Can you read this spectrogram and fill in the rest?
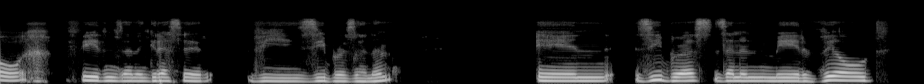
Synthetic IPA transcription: oɪχ | fiːdn̩zɛnənɡɾɛsəɾ | viːziːbɾəszɛnən | ɪn | ziːbɾəszɛnənmeːɾvɪlˠd

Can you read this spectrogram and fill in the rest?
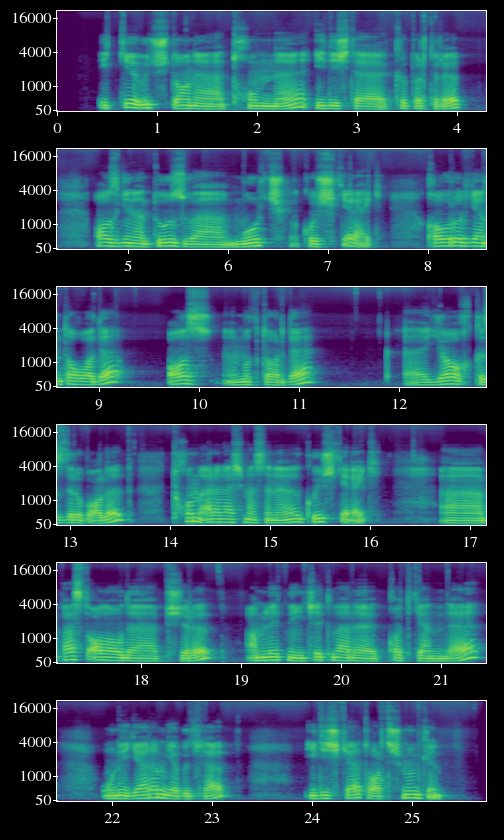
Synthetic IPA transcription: ɪkʲʰːɪʊt͡ʃt̪ɒnat̪ʰʊ̥χʊmnɪed̪ɪʃt̪ʰakʲʰɵpɪɾt̪ʰɪɾɪp̚ | ɒzɡʲɪnat̪ʰʊzvamʊɾt͡ʃqʰoʃɪ̥ʃkʲʰe̞ɾa̰kʲ | qʰɒwʊɾɪlˠɡʲant̪ʰɒʁwɒd̪a | ɒzmɨqt̪ɒɾd̪a | jɒʁqʰɨzd̪ɪɾɪpɒlˠɪp | t̪ʰʊ̥χʊmaɾalaʃmasɪnɪkʰɵjɪʃkʲʰe̞ɾa̰kʲ | pʰast̪ɒlˠɒwd̪apʰɪ̥ʃɪɾɪp̚ | a̰mle̞t̪nɪŋt͡ʃʰe̞t̪laɾɪqʰɒt̪kʲʰand̪a | ʊnɪjaɾɪmɡʲabʊkʲʰlap̚ | ɪd̪ɪʃkʲat̪ʰɒɾt̪ʰɪ̥ʃmʊmkʲɪn

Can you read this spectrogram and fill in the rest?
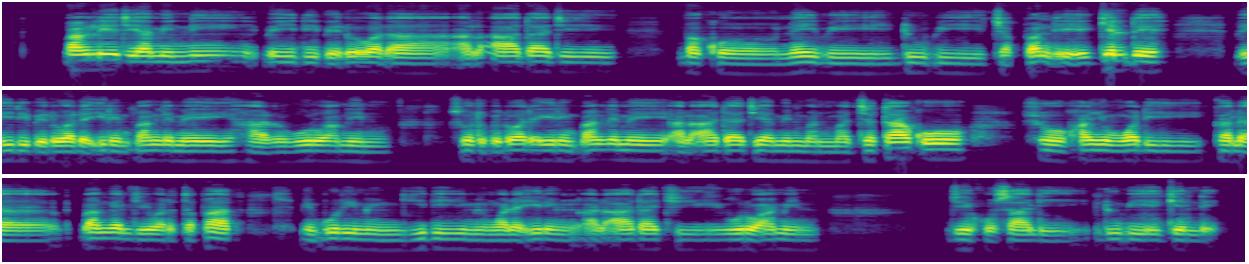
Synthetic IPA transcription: ɓaŋled͡ʒiaminːiɓɛjiɗiɓɛɗɔwaɗaa̰ladad͡ʒi | bakʰːɔnajɓiduɓit͡ʃapːanɗɛ̰ːɡɛlɗɛ | ɓɛjiɗiɓɛɗɔwaɗa̰ʔḭɾimɓaŋɡɛmajhaɾwuɾuamin | sɔtɔɓɛɗɔwaɗaiɾimɓaŋlɛmaja̰la̰dad͡ʒiaminmanmad͡ʒatakɔ | sɔhaɲumwaɗikalaɓaŋɡɛld͡ʒɛwaɗatapat | minɓuɾiminjiɗiminwaɗaʔiɾina̰la̰dad͡ʒiwuɾɔamin | d͡ʒɛkɔsaliduɓiɛɡɛlɗɛ̰

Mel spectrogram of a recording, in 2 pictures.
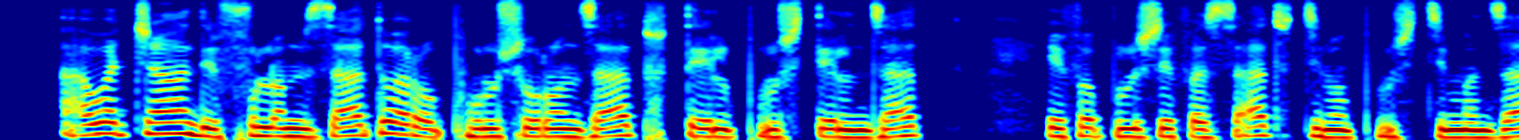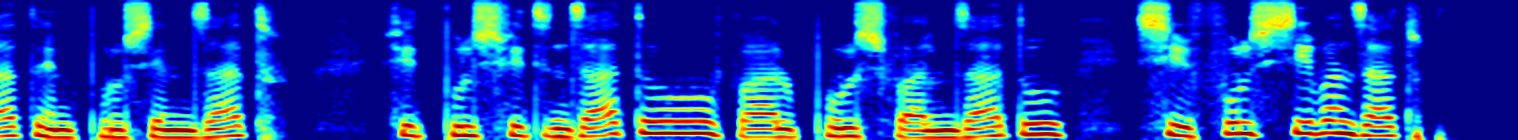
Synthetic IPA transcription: a̰waʈ͡ʂad̪efulamizat̪uaɾopʰuluʃoɾond͡ʒat̪u̥t̪elupuluʃi̥t̪elund͡ʒat̪u̥ | efəpulusefəzat̪u̥d̪imapulusi̥d͡zimand͡ʒat̪uenipuluʃenind͡ʒat̪u̥ | fit̪i̥puluʃi̥fit̪ind͡ʒat̪uvalupulusivalund͡ʒat̪u | sifulusivand͡ʒat̪u̥

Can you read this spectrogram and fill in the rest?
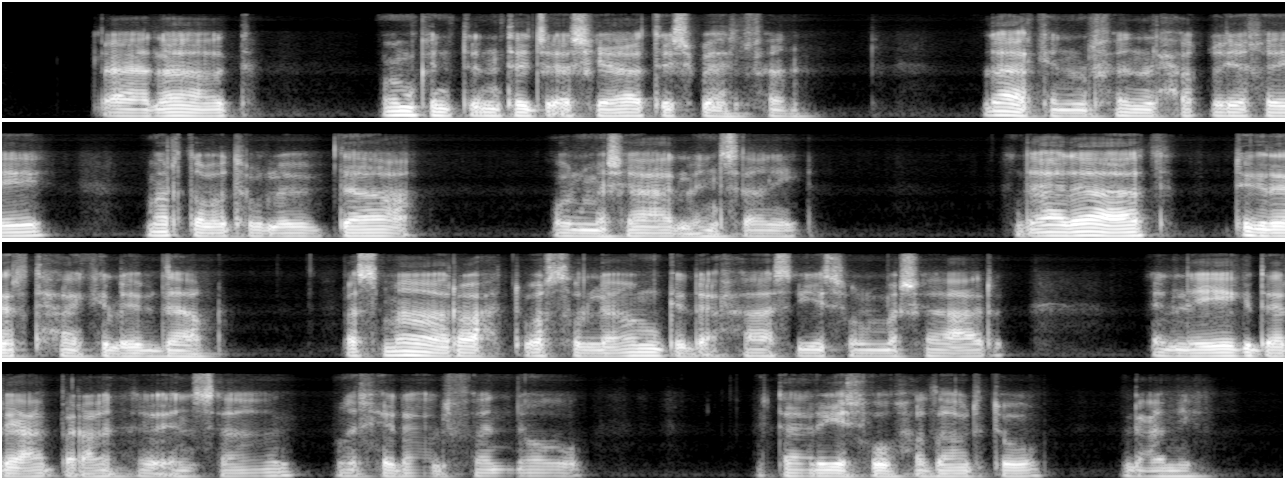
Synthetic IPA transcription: ʔɪlʔaːlaːt̪ | mʊmkɪnt̪ɪnt̪ad͡ʒʔa̰ʃjaːʔt̪ɪʃbahɪlfanː | laːkɪnɪlfanːɪlħaqiːqi | mɑɾˤt̪ɑbɨt̪ˤbɪlʔɪb̚d̪aːʕ | wɪlmaʃaːʕɪɾɪlʔɪnsaːnɪjːa | ɪlʔaːlaːt̪ | t̪ːɪɡd̪ɑɾˤt̪ħaːkɪlʔɪb̚d̪aːʕ | b̥asːmaɾˤɑːħt̪wɑsˤːɨlːʕʊmɡɪlʔa̰ħaːsiːswɪlmaʃaːʕɪɾ | ʔɪlːijɪɡd̪ɑɾˤjʕabːɪɾʕanhalʔɪ̰nsaːn | mɪnxɪlaːlfanːa | wt̪aːɾiːxʊħɑðˤɑːɾˤt̪u | ɪlʕamiːl

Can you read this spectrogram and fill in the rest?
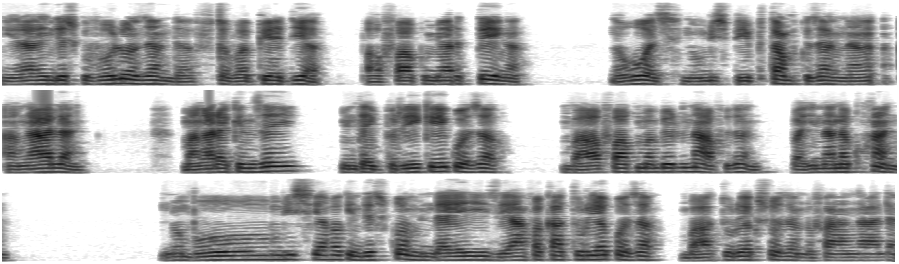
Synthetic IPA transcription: iɾaɦind̪esi̥kʲuvoluanzanid̪afi̥t̪ovapiad̪iə | mb̥aːfakumiaɾit̪eŋə | naɦuazi̥nomisibipi̥t̪ambukuzaniaaŋalani̥ | maŋaɾakinizaj | mind̪ajbɾikʲekuazau | mbaːfakumambelunafuzani̥ | mbaɦinanaku̥hani̥ | nombomisiafakind̪esi̥kʲuəmind̪ajzeafakat̪uɾiakuza | mbaːt̪uɾiaku̥sozannofaːŋalan

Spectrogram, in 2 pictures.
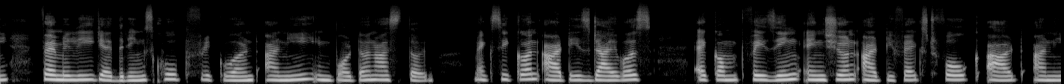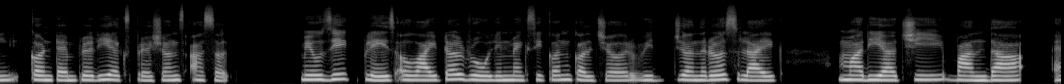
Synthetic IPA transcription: fɛmiliɡɛd̪əɾĩŋɡskʰuːpfɾikʋəɳʈañiimpɔɾʈəɳʈəst̪ət̪ | meksikənʔaɾʈis̬ɖajʋəɾs | ekəmfezĩŋɡẽnɕə̃ɳaɾʈifeksʈfokaɾʈañikəɳʈẽmpɾəɾiekspɾeɕənsə̰sət̪ | mjud͡ʑik̚plezəʋajʈəlɾolĩnmeksikənkəlt͡ɕəɾʋid̪̚d͡ʑenəɾəslajk | məɾijat͡ɕibãnd̪a

